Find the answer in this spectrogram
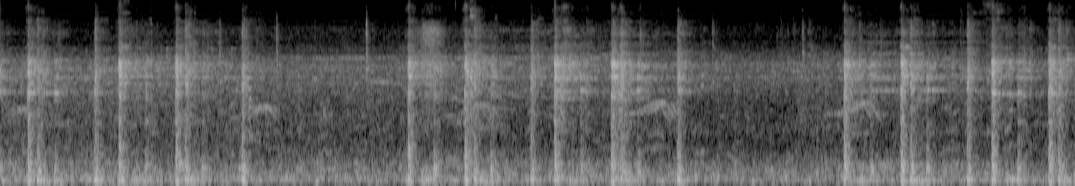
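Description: Indian Railways passenger coaches passing close by at speed: a steady rumble with the wheels clattering over the rail joints in quick groups of clacks.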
